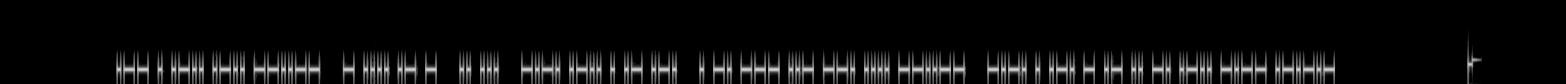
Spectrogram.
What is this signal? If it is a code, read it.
Morse code, heard as a keyed tone, about 34 wpm, 700 Hz. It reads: WELL, THAT IS CLEAR ENOUGH, CERTAINLY.
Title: Sentences from Top 900 Words 35wpm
